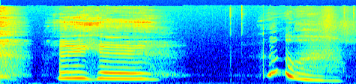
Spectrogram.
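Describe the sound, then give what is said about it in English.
A person yawns aloud: a long, steady, voiced tone, then after a pause a second drawn-out sound that rises briefly and slides down in pitch. “Who yawned? Raise your hand.”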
